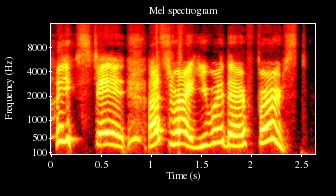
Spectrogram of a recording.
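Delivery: loud, high cheering-on; emphatic backing. Retold or imitated. Mother backing her daughter who got there first, emphatic encouragement. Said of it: "And I was like".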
